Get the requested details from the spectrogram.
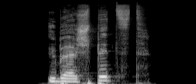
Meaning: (verb) past participle of überspitzen; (adjective) exaggerated; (verb) inflection of überspitzen: 1. second/third-person singular present 2. second-person plural present 3. plural imperative
- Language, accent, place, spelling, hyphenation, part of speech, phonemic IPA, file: German, Germany, Berlin, überspitzt, über‧spitzt, verb / adjective, /ˌyːbɐˈʃpɪt͡st/, De-überspitzt.ogg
